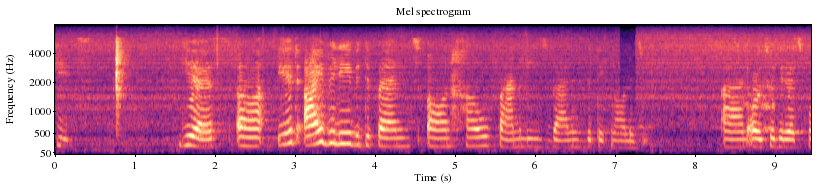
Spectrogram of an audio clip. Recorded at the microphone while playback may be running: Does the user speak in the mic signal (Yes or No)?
No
